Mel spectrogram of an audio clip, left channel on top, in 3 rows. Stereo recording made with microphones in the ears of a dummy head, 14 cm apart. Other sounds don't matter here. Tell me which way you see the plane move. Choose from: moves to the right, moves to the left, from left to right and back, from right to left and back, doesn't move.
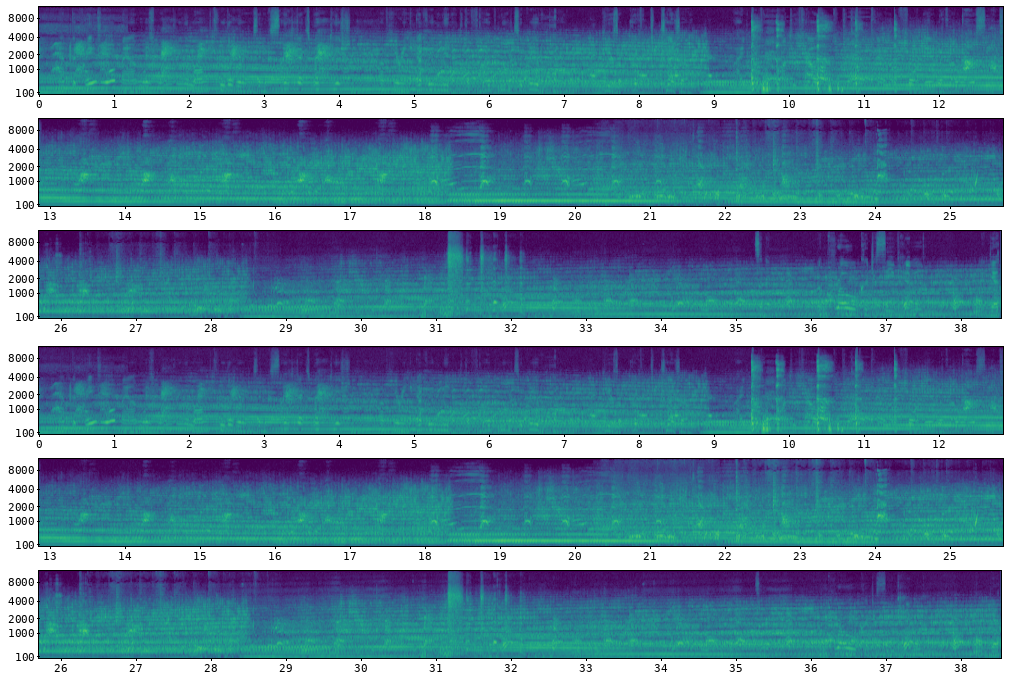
moves to the right.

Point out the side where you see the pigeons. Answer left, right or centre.
right.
